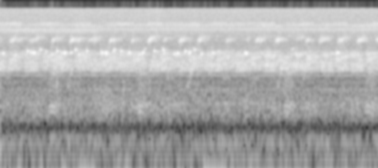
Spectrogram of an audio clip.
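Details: Reed frogs calling from a river in South Africa's game reserve bush during an afternoon-to-evening safari in October, a dense chorus of high, rapidly repeated clicks and chirps.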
